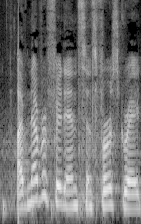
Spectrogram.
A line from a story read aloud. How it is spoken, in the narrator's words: said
